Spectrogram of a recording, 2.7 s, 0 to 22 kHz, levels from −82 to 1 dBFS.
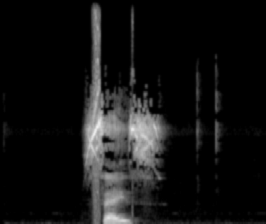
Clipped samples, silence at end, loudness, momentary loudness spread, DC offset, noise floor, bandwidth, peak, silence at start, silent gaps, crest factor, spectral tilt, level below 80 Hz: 0.7%; 1.05 s; -9 LUFS; 15 LU; under 0.1%; -69 dBFS; over 20 kHz; 0 dBFS; 0.85 s; none; 16 dB; -0.5 dB/octave; -66 dBFS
